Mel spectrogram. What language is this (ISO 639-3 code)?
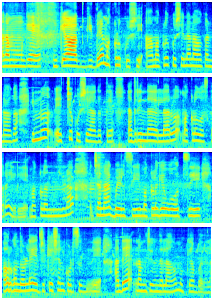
kan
